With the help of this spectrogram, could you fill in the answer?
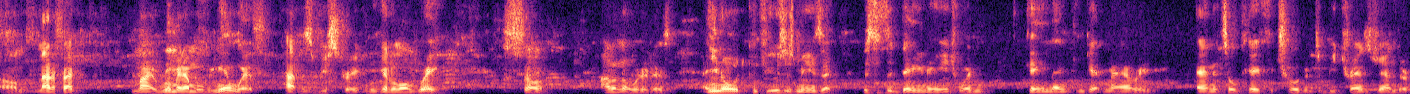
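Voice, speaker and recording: Over noticeable background noise, a man with a fairly low voice talks at a fairly quick pace with lively intonation. Long, frequent pauses break up his speech. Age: 50s. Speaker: vlogger telling his life story. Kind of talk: personal testimony monologue. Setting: outdoors in the sun. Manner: casual, conversational.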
